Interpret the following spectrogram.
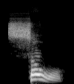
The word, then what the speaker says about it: Zhou: En tercero está la dinastía Zhou. ¿Cómo se escribe esta dinastía?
